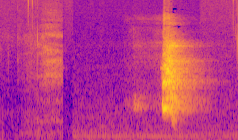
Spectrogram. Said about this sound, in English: Ginger, my cattle dog, and flightless and frightless co host. Say hi, Ginger.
